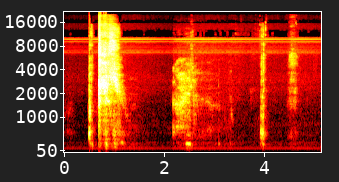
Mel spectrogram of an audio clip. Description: I had an sneezing attack and was able to get some on video. My nose and throat hurt so bad.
